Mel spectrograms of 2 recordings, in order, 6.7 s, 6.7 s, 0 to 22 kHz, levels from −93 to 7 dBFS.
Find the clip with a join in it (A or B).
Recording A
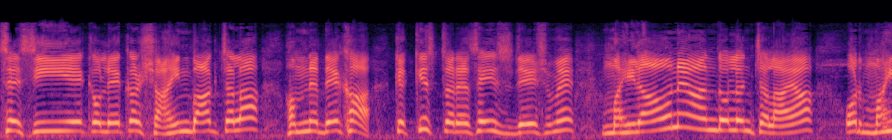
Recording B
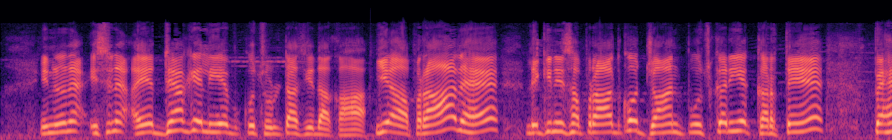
B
